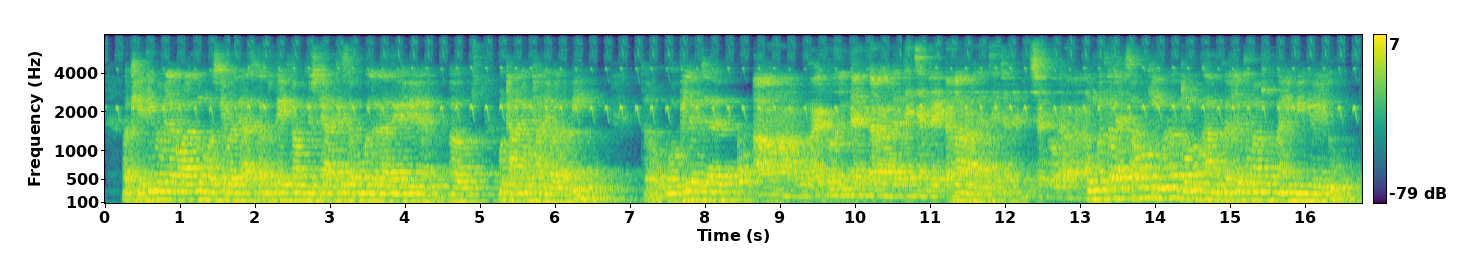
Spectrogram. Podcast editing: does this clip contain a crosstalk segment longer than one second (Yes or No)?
No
